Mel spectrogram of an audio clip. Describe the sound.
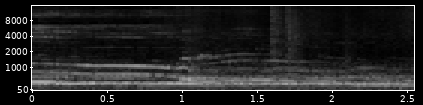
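Several voices hold a long, drawn-out moo together, imitating a cow; the sustained tones dip and waver partway through and fill the whole short stretch at a steady, fairly loud level.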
